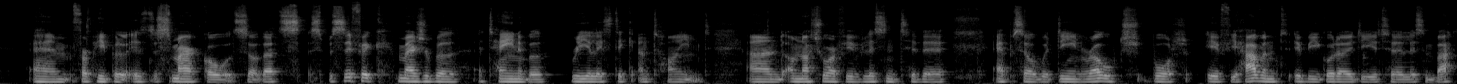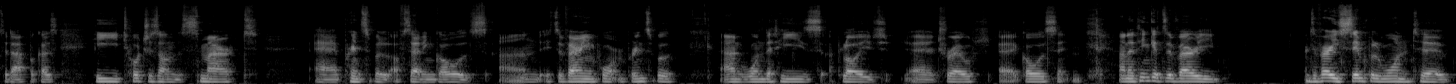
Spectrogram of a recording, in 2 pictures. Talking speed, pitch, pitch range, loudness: 165 wpm, 125 Hz, 120-135 Hz, -33 LUFS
